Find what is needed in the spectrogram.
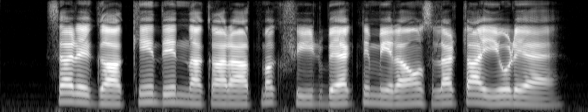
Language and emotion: Dogri, sad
